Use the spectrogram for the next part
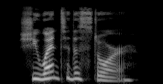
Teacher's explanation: The stressed words are she and store. They're louder, longer, and clearer. Went to the That's the squished part in the middle.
